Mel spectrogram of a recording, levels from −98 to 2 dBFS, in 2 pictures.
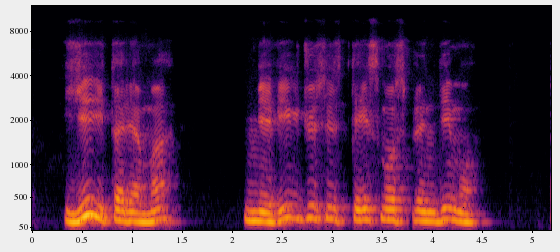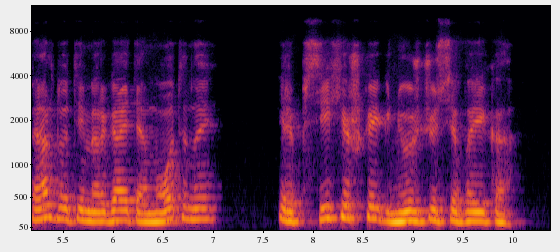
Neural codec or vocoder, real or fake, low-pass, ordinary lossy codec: none; real; 7.2 kHz; Opus, 24 kbps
